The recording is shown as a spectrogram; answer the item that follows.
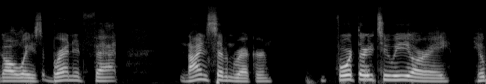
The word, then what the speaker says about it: Pfaadt: Pfaadt, Pfaadt. You got to pronounce the T with a D a little bit. Pfaadt.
